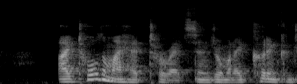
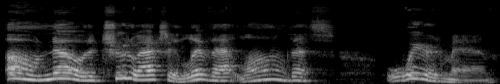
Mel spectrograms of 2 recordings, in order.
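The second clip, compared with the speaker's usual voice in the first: high-pitched, startled hippie voice; spaced-out flower child taken aback; dismayed hippie; 8 semitones higher, slower than usual. Acted. Plays groovy time-traveling guest.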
